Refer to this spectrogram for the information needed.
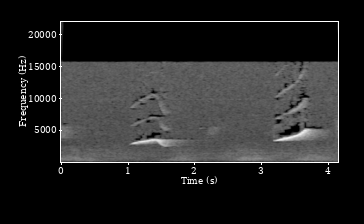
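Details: Very common resident Oriental magpie-robin singing in Ubon Ratchathani, Thailand, 17 July 2022, Nikon P1000 recording: two clear high whistles about two seconds apart, one level and slightly falling, one rising, above a soft low background hum.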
